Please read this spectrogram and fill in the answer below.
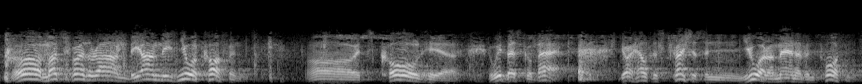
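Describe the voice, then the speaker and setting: A man's voice: on the high side, big pitch swings, moderate pace. An actor playing a vengeful, grieving and slyly courteous nobleman in an old-time radio gothic drama. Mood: falsely solicitous. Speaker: narrator and lead actor. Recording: muffled, noisy old radio recording.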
